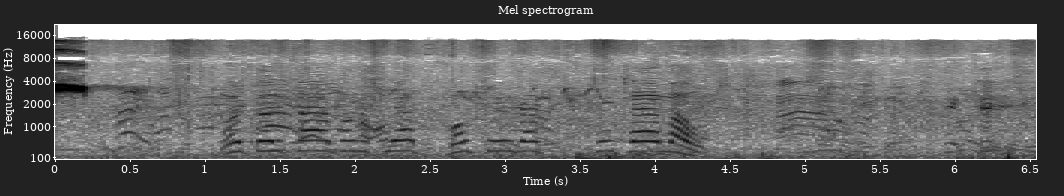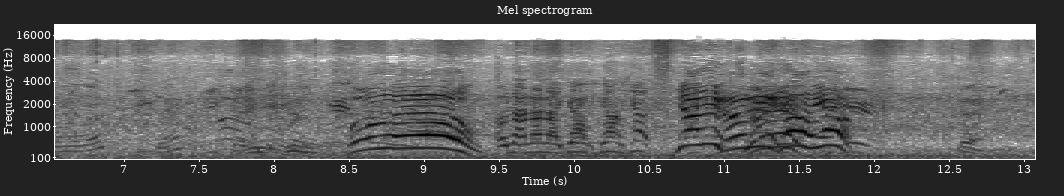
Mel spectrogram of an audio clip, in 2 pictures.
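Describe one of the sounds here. Men shout loudly and excitedly close by, outdoors.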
